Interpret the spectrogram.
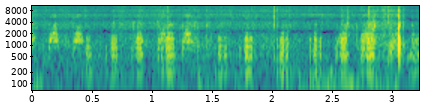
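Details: Rouen duck at a breeding farm giving quick, evenly spaced nasal quacks, roughly four per second, with a sharp click near the end.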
